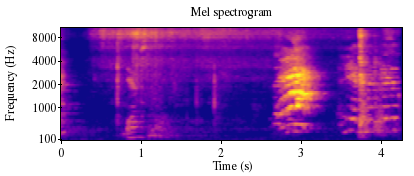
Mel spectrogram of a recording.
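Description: Hot oil poured into Maddur vada dough crackles in short sizzling bursts, loudest near the end, with faint voices and hand movement around it.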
